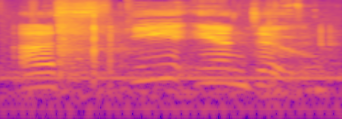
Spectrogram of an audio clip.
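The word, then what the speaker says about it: sgian-dubh: All right, somebody told me how to pronounce it. Ski-and-do, which turns out to be a Scottish sock knife, is what they said.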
